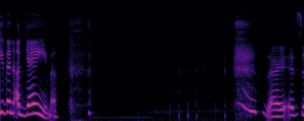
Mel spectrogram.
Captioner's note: breaks to laugh softly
